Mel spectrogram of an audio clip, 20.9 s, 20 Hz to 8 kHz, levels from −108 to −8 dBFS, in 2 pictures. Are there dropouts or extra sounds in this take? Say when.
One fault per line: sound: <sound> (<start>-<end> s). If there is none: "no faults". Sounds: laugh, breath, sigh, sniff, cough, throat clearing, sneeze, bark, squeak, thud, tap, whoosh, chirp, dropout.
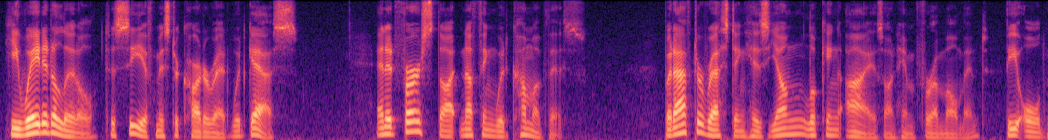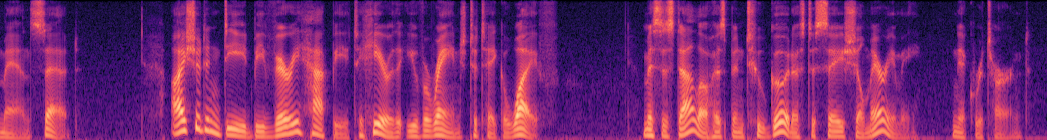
no faults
